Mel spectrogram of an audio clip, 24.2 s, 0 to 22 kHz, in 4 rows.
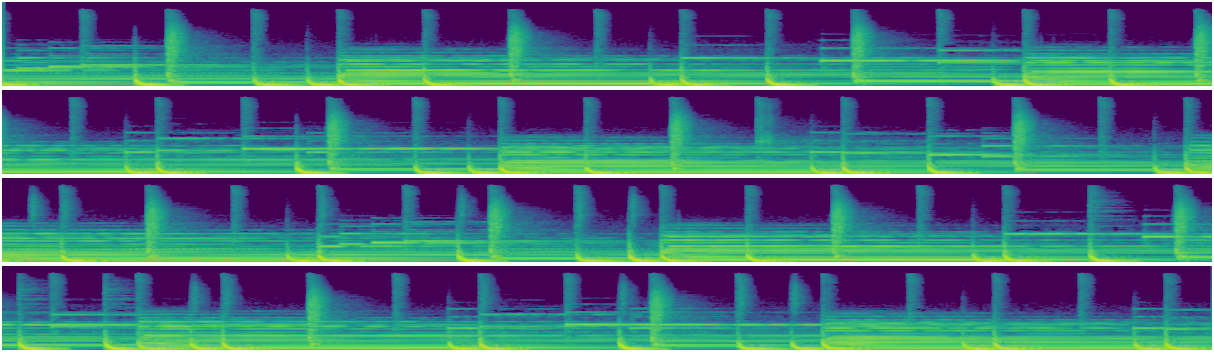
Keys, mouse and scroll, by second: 1.0-24.2 drag.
